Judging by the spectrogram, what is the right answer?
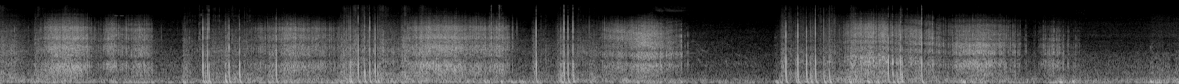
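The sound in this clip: Fireworks burst over the sea at Haitang Bay in many crackling, popping volleys, loud and nearly continuous, with a short lull partway through.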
